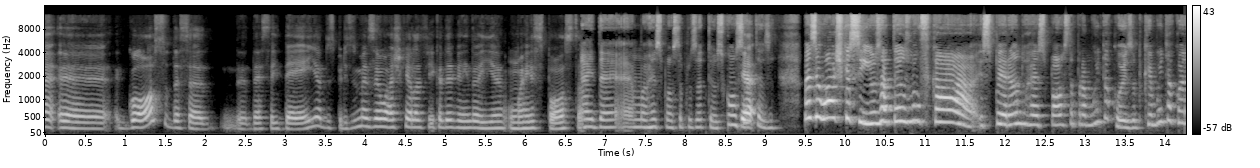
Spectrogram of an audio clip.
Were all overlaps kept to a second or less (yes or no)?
yes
